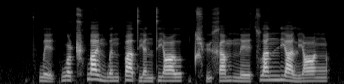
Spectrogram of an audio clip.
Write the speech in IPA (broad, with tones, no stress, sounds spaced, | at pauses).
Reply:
pʰ w ḛ˨˩ ɪ̯ k w ɔ˥˧ ʈ͡ʂʰ w a˥˩ ɪ̯ m w ə˧˥ n p ä˥˩ t̪ j ɛ˧˥ n t̪ j ɑ˥ ʊ̯ | t͡ɕʰ y̰˨˩ x ä˥ m u˨ n̪ e˧˥ ɪ̯ t͡s w a˥ n j ä˥˩ l j ɑ˥ ŋ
